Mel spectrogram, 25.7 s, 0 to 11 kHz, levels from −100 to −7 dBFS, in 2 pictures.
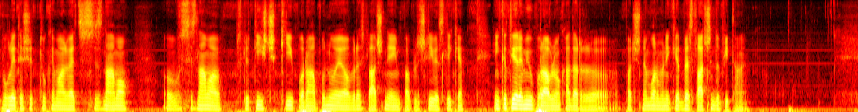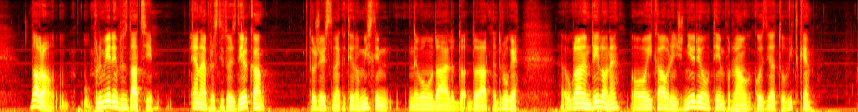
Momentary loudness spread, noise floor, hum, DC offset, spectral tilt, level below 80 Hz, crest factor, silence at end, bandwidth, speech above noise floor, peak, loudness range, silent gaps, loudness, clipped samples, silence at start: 14 LU; -49 dBFS; none; under 0.1%; -6.5 dB/octave; -32 dBFS; 20 dB; 0.35 s; 11 kHz; 30 dB; 0 dBFS; 6 LU; none; -20 LUFS; under 0.1%; 0 s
